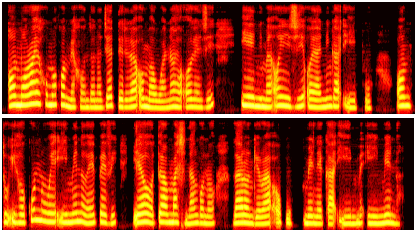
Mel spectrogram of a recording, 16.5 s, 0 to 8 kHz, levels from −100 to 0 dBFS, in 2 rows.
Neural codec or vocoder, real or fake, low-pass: codec, 16 kHz, 4 kbps, FunCodec, trained on LibriTTS, 50 frames a second; fake; 7.2 kHz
